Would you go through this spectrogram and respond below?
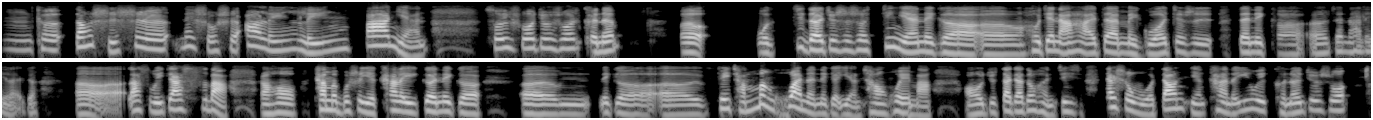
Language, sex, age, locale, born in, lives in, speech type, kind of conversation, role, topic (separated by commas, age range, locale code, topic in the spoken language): Chinese, female, 40-44, zh-CN, China, United States, conversation, podcast, guest, 你第一次去演唱会是什么样的经历？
